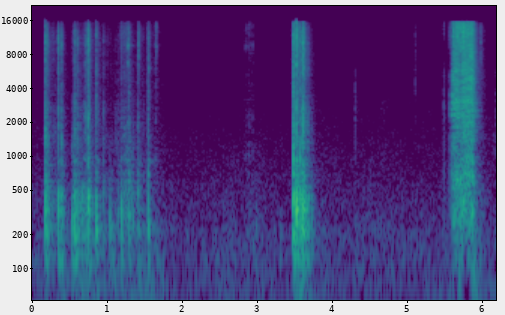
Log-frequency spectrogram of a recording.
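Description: Fabric rustling and rubbing in the hands as threads are pulled from its edge to fray it: a patter of small rustles over the first second and a half, then two short swishes, the second just before the end.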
